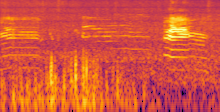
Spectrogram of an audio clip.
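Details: Community cats in the mountains on a stormy, windy day: three drawn-out meows, the last one loudest and strongest, with soft thumps and rustling between calls.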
